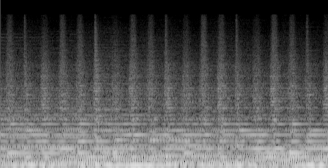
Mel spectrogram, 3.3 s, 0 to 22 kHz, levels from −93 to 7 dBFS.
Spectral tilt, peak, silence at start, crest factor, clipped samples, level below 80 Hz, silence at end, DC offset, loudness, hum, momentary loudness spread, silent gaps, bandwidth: -8.5 dB/octave; -4 dBFS; 0 s; 12 dB; under 0.1%; -16 dBFS; 0 s; under 0.1%; -18 LUFS; none; 3 LU; none; 7 kHz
